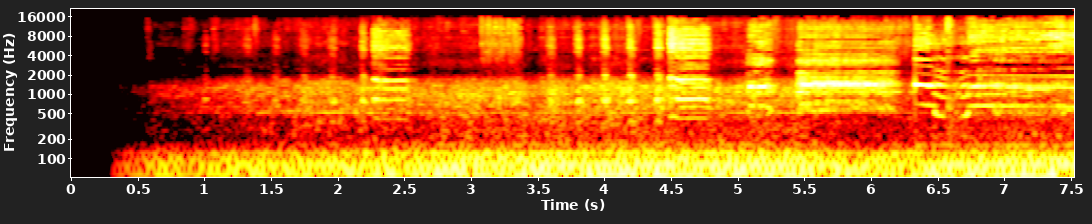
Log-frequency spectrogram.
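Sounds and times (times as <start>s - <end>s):
Vietnamese dragon chickens clucking on a farm: 0.4s - 7.5s
Vietnamese dragon rooster crowing on a farm: 4.7s - 7.5s.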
